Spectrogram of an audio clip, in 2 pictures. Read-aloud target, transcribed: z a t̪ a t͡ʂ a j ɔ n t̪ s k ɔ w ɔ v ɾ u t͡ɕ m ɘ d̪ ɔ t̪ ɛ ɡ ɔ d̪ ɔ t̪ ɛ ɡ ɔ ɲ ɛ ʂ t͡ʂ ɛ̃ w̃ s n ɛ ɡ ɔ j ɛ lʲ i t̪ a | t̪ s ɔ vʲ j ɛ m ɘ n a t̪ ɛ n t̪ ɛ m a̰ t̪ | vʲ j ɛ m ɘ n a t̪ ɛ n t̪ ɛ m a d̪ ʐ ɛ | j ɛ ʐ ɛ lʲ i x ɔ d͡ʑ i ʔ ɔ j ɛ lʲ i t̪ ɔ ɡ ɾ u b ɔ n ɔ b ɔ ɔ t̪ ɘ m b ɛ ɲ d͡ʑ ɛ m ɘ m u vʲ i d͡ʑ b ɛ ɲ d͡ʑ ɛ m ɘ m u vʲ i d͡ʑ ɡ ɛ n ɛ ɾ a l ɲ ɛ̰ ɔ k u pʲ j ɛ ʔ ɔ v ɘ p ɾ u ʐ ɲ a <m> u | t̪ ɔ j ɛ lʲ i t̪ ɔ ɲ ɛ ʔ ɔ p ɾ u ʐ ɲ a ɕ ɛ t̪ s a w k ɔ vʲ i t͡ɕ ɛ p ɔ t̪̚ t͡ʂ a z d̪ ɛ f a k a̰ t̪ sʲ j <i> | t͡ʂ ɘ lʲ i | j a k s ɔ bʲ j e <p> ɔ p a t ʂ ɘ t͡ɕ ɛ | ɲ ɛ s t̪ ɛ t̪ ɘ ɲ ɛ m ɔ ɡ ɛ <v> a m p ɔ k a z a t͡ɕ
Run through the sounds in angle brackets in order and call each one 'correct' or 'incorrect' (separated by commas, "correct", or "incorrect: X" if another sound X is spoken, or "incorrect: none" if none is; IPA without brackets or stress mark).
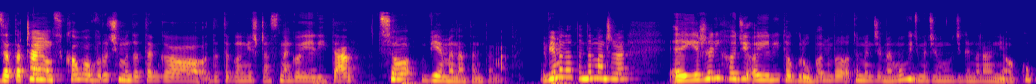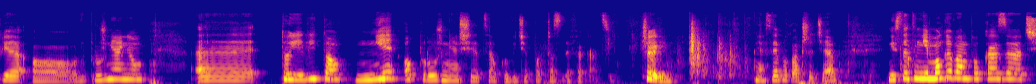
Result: incorrect: ɲ, correct, correct, correct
